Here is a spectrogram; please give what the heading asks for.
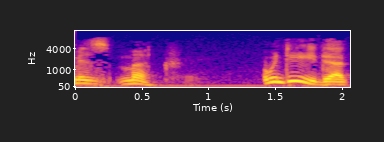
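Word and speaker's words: Murtry: you Doctor uh my name my name is merre Oh indeed spelled mu r t r y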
